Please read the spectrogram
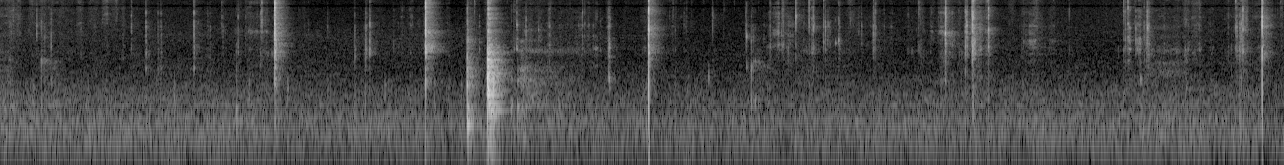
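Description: Hands handling a Majorette diecast model car and its clear plastic packaging, working the car free of the rubber bands that hold it: scattered light rustling with a handful of sharp plastic and metal clicks.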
